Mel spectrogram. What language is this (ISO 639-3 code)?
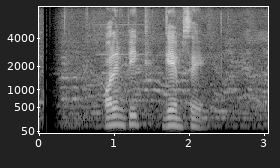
ben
